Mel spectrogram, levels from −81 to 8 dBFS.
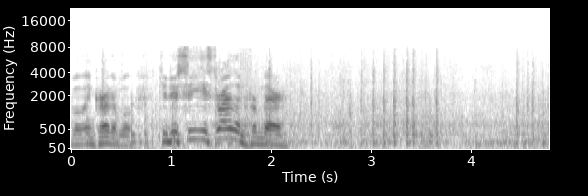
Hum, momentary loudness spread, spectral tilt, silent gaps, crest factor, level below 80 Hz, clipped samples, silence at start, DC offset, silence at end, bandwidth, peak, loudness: none; 19 LU; -5 dB/octave; none; 18 dB; -64 dBFS; under 0.1%; 0 s; under 0.1%; 0 s; 8.2 kHz; -18 dBFS; -35 LUFS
